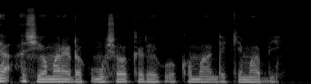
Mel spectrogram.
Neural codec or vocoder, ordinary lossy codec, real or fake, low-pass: vocoder, 44.1 kHz, 128 mel bands every 512 samples, BigVGAN v2; none; fake; 19.8 kHz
